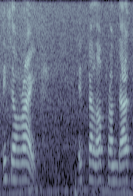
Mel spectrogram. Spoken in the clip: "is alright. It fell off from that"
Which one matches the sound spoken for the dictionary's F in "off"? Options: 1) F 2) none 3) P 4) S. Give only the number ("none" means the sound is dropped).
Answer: 3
